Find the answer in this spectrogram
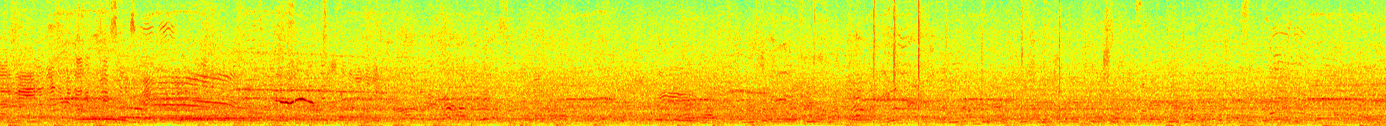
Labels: Is this a likely a sporting event?
yes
